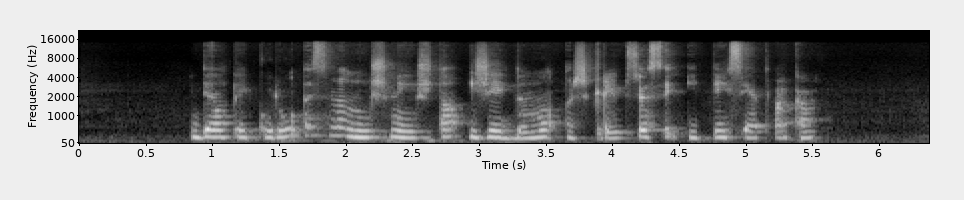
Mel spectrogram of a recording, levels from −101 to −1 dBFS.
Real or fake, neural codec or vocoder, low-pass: fake; codec, 32 kHz, 1.9 kbps, SNAC; 14.4 kHz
